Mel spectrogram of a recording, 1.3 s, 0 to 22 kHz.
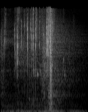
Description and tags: Wet Impact (2)
Impact of something wet, could also be used for splatter effect
Gore, Impact, Splatter, Wet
